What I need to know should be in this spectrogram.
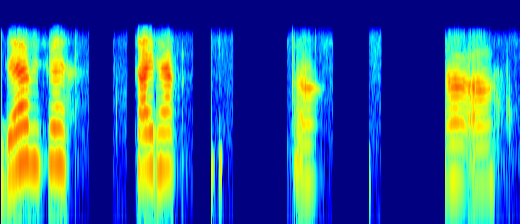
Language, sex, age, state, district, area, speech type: Assamese, female, 18-30, Assam, Darrang, rural, conversation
